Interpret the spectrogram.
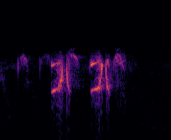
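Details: Pet male cockatiel demonstrating his repertoire with two quick squeaky warbled phrases, each a cluster of chirps, followed by softer trailing chatter.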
